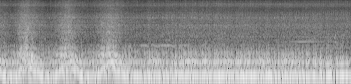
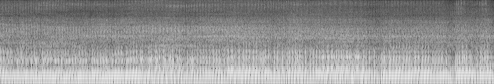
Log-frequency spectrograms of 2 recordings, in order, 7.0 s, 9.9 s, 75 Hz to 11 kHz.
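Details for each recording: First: Yamaha Vega ZR with 200cc Mio cylinder swap (66 piston, standard stroke), Tiger carburetor, after re-jetting to main jet 145; sharp blips then steady, even run with clean throttle pickup, healthy and well jetted. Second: Yamaha Vega ZR with swapped 200cc Mio cylinder, P2 26 carb, Shogun ignition, oil pressure up: loud raw steady bark from bare header at fast idle with rough edge; exhaust pipe too small, carb not yet set right.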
